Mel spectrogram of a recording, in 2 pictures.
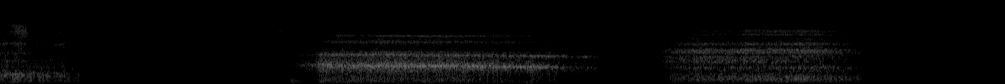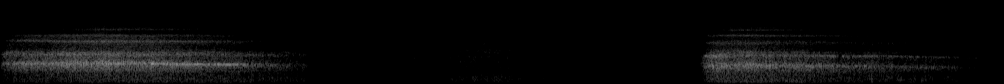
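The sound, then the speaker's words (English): Three slow, deep breaths, each a long, airy rush of air, with quieter breath sounds and short silences between them. Soft and unhurried, with no talk. “please close your eyes and let's take three deep breaths together.”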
